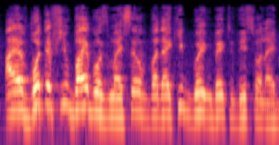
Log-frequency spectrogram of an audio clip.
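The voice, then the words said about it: African-accented English. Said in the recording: “I sincerely hope you are going to understand my accent ... not to show how we sing in the African way”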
